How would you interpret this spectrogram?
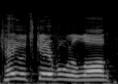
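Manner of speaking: a breezy hammed-up Biden line; mock Joe Biden. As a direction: naive cheery Biden voice, loud. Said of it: "Joe's like".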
